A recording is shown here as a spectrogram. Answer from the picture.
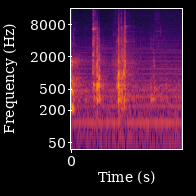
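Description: Two sharp metallic clicks about half a second apart, then a fainter one, from an ADAS calibration rear wheel clamp being fitted onto a car tire, over a steady mains hum.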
